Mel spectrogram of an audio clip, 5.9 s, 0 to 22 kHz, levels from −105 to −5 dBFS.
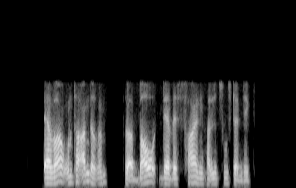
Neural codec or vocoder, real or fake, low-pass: vocoder, 44.1 kHz, 128 mel bands every 256 samples, BigVGAN v2; fake; 3.6 kHz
